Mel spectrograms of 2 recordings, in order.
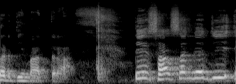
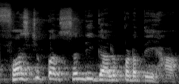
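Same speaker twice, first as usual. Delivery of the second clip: ordinary talk, nothing marked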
